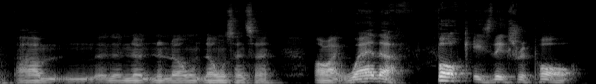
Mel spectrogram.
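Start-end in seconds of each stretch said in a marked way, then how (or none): 0.9-2.7 put-on mumbling, stammering stutter. Retelling own panicked reply to a boss on the phone: imitating own mumbling stutter. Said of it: "mumbling, stuttering me".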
